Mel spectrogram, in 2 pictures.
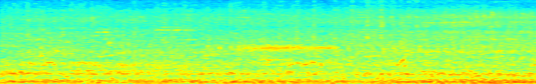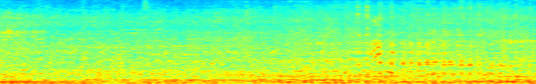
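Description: Steady road traffic noise, with indistinct voices mixed in.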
